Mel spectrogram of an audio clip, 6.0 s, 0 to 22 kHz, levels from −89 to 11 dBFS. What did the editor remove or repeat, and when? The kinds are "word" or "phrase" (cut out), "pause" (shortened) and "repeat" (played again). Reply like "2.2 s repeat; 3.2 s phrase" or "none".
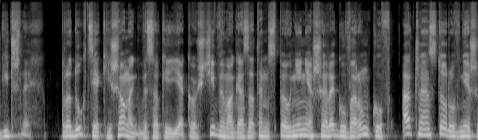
none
